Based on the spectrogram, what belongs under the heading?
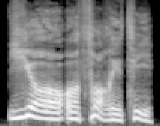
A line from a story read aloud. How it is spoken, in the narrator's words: she sneered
